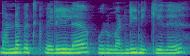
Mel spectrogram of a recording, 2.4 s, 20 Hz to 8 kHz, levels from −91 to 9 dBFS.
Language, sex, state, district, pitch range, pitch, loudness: Tamil, female, Tamil Nadu, Chennai, 185-210 Hz, 195 Hz, -14 LUFS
